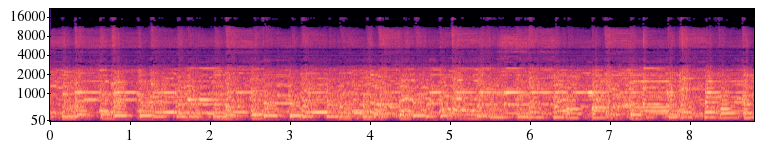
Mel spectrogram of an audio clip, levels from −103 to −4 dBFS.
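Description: From start to finish there is USB whine: a steady tone fixed at 1 kHz, about 35 dB below the signal. It comes from the bus's 1 ms frame current leaking into the audio through power or ground. On a spectrogram it appears as one unbroken horizontal line at 1 kHz.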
